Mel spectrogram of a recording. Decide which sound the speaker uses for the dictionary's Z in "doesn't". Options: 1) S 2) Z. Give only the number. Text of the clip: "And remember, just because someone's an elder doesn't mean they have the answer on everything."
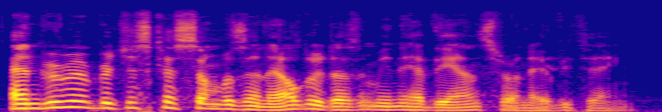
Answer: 2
